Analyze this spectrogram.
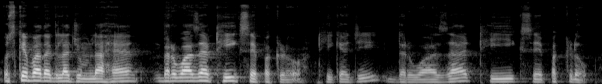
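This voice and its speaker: Slow, mellow-voiced man teaching phrases. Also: medium pitch. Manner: slow, repeats each phrase and asks "ठीक है जी". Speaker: language teacher. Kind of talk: casual spoken language lesson.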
